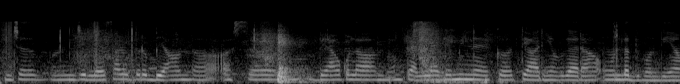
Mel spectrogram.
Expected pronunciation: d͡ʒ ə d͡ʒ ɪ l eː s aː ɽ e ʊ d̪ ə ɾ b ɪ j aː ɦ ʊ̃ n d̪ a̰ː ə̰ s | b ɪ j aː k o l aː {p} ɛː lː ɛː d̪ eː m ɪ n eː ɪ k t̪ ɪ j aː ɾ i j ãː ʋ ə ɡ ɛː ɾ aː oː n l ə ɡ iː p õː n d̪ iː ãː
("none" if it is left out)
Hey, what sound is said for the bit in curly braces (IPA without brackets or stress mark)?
p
